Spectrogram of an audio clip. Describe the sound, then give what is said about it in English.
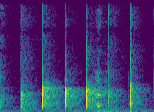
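An audience clapping at a game show in a steady rhythm: about seven sharp, bright claps spaced roughly a fifth of a second apart, fairly loud and with no talking. “Clap it up.”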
